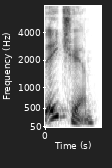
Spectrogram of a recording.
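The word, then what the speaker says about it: Achane: Now, this one you have to dock points because it's pronounced achan.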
